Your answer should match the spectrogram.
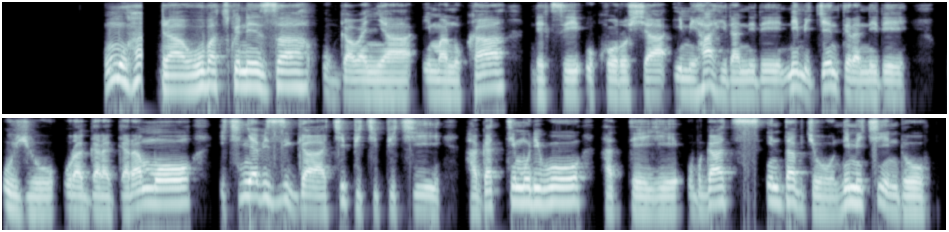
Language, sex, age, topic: Kinyarwanda, male, 25-35, government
